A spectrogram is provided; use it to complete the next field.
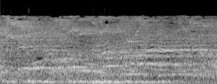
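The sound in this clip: A basketball is dribbled during a high school game, its bounces thudding under a commentator's steady talk.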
